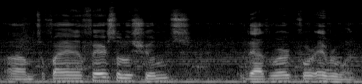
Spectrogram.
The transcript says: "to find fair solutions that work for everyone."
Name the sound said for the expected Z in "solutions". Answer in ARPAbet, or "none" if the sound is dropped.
S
